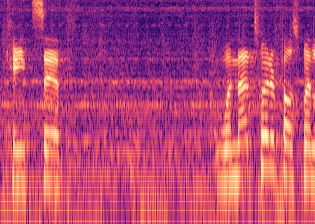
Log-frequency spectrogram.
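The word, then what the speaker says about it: Cait Sith: they saw that that that K she was going to be pronounced Kate Sith when that Twitter post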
